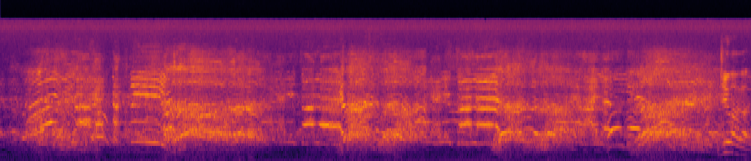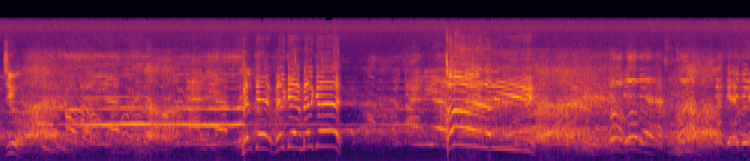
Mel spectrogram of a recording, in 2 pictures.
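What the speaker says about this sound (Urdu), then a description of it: "کیسے نعرہ لگا رہے ہو؟ یہی بنتا ہے،" Large crowd at a religious gathering chants a slogan in loud, rhythmic bursts, answering a leader's calls with roaring collective shouts and brief pauses between repetitions.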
